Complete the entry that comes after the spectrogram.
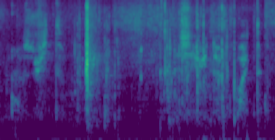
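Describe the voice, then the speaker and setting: Over noticeable background noise, a woman whispers in a calm tone at a very slow pace. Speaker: ASMR creator. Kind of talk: ASMR whispered haul video to camera. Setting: indoors at night, close microphone. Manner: whispered, calm, soft.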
